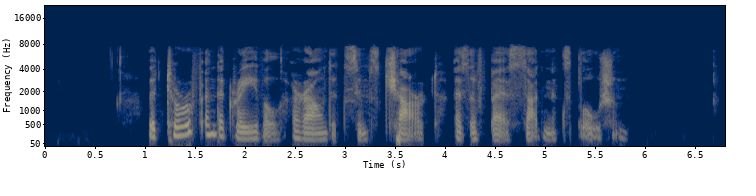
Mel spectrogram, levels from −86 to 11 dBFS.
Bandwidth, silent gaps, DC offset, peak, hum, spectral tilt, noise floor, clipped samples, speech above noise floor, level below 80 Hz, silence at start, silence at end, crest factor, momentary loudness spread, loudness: 8.2 kHz; none; under 0.1%; -8 dBFS; none; -3 dB/octave; -85 dBFS; under 0.1%; 55 dB; -64 dBFS; 1.05 s; 1 s; 24 dB; 11 LU; -29 LUFS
